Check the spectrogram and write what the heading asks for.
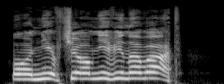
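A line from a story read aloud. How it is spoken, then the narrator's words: Desperate shouting. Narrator (Russian): кричал Айзек, не в силах терпеть вопли Лемюэля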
